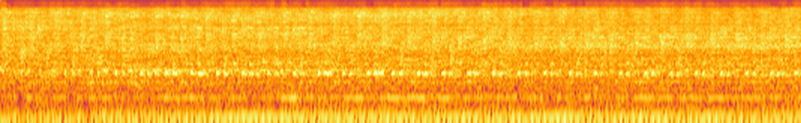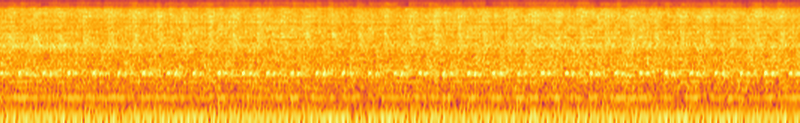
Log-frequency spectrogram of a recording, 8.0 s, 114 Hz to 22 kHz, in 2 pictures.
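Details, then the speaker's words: 1968 Triumph T100C twin idling just after a cold start: steady, even low beat with no knocks or misses; sounds healthy, good oil flow, no oil leaks, charging okay with headlight brightening. "This sounds pretty good. Seemed to be charging, throwing a good bloom on the wall."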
